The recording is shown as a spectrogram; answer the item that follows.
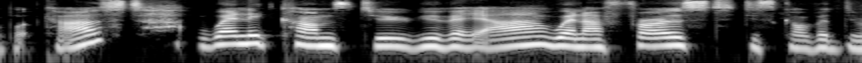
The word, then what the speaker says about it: Vivéa: What actually inspired you and your husband to take over Vivéa? Am I saying it right? Vivéa, right?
